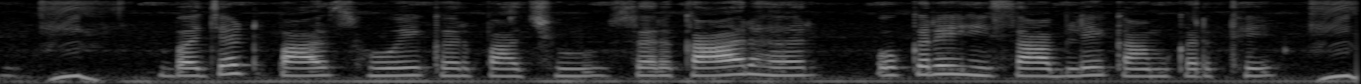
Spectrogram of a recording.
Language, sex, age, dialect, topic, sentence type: Chhattisgarhi, female, 25-30, Northern/Bhandar, banking, statement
